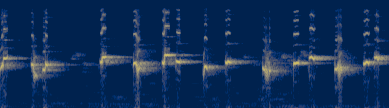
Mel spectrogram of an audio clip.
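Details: Yellow-vented bulbul's long song, used to encourage other bulbuls to sing: gurgling, liquid whistles rising and falling, given in short groups with a brief gap near the start.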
